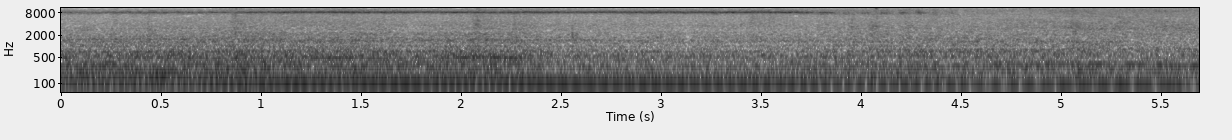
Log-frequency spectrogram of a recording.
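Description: Diesel engine of a Mitsubishi Fuso Canter light truck running under load as it crawls up a rough dirt road close by, a steady low drone. Over it runs a thin, steady high whine that stops about two-thirds of the way through.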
